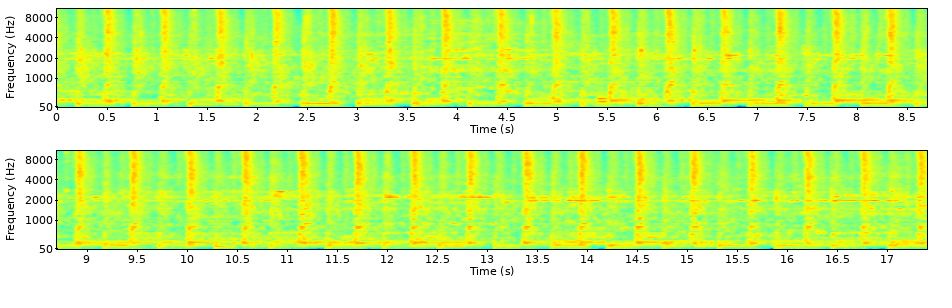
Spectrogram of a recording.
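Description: Live country band playing an instrumental passage, with fiddle, acoustic guitars and a drum kit keeping a steady, even beat.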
